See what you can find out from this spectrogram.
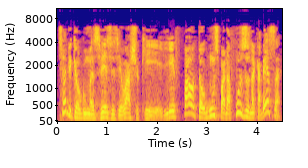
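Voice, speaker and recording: Actor as scornful boss, animated, dull audio. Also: male voice, medium pitch, moderate pace, lightly acted. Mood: mocking, amused. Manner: blunt, mocking, lecturing. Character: skeptical, scornful male veterinarian boss. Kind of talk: radio drama acting. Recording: dull lo-fi audio, faint hum.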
